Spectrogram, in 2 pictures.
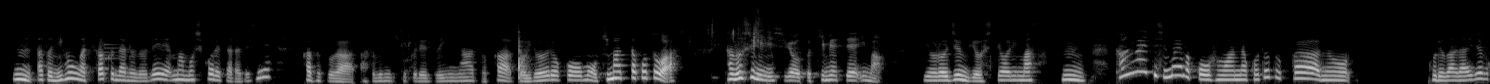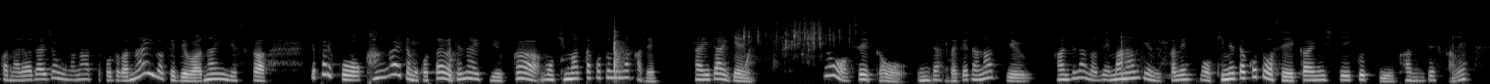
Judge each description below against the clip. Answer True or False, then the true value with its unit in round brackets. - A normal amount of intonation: False (5.8 semitones)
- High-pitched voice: True (215 Hz)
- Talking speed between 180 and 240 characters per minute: False (455 characters per minute)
